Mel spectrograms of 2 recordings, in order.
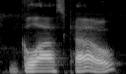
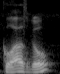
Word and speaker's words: Glasgow: CWard or like CW even Glass Cow, which is not how it's pronounced. It's pronounced Glasgow.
